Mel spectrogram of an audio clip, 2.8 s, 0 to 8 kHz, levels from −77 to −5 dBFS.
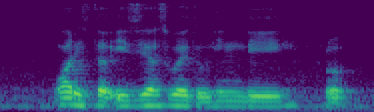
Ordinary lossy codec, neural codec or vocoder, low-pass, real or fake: none; none; 7.2 kHz; real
